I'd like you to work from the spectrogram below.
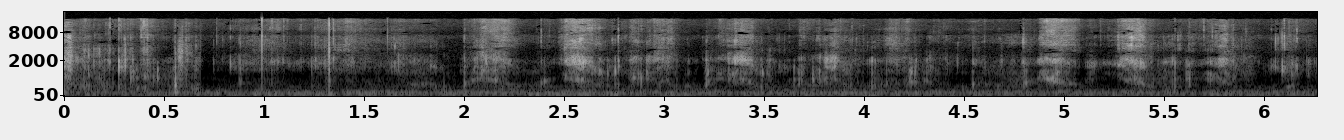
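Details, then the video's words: English Cream Golden Retriever munching apple chunks, quick crunchy bites and wet chewing in uneven clusters over a soft low rumble. "Eating Apple Chunks - English Cream Golden Retriever"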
